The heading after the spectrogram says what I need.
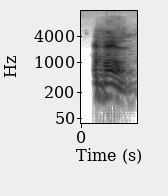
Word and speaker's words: Tabone: Is that how you say it? Tabone, yeah. Tabone. Okay, I got it right.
